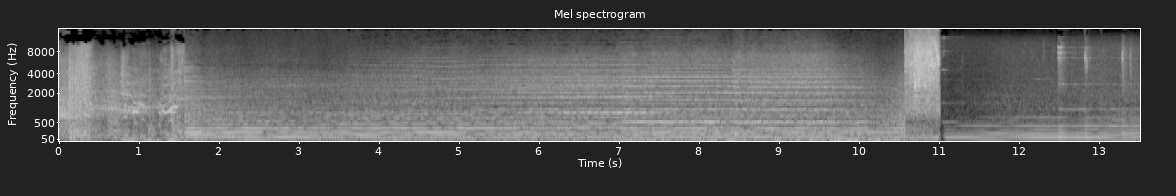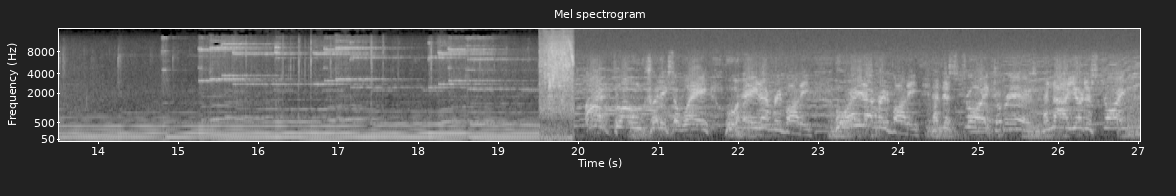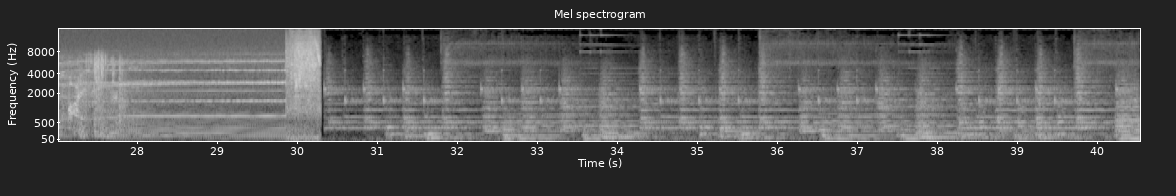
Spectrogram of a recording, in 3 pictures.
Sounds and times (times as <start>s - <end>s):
Music: 1.4s - 40.5s.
